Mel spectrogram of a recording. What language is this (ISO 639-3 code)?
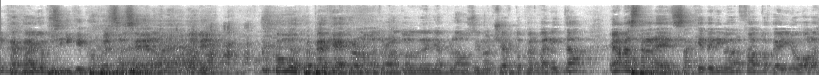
ita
